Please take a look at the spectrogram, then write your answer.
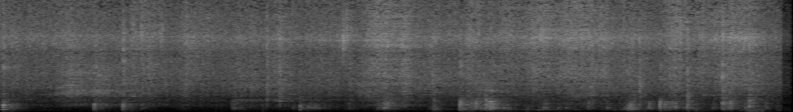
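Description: Ingredients being stirred and lightly sautéed in a pan while making kambu (pearl millet) flour adai, with a steady sizzle and repeated scraping strokes of the spoon, close and moderately loud, with no talk.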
